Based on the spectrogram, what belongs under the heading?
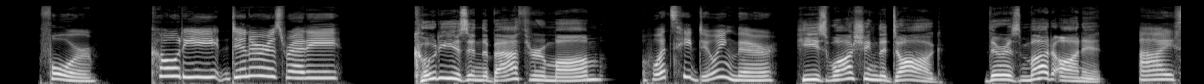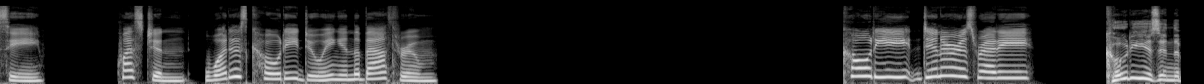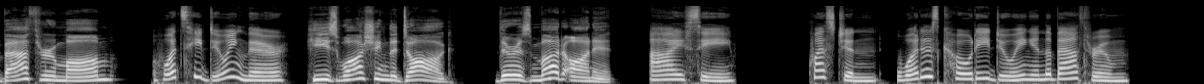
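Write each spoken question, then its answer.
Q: What is Cody doing in the bathroom?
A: Washing the dog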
